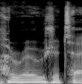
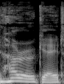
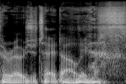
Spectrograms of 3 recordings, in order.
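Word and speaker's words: Harrogate: and nasbro um or hero as it's correctly pronounce yeah people go oh do you mean hogate I'm like no it's hero but yeah har is you're not saying gate prop it's part of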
